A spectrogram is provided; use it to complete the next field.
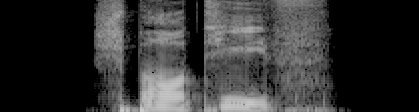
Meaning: synonym of sportlich
- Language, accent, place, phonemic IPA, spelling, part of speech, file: German, Germany, Berlin, /ʃpɔrˈtiːf/, sportiv, adjective, De-sportiv.ogg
